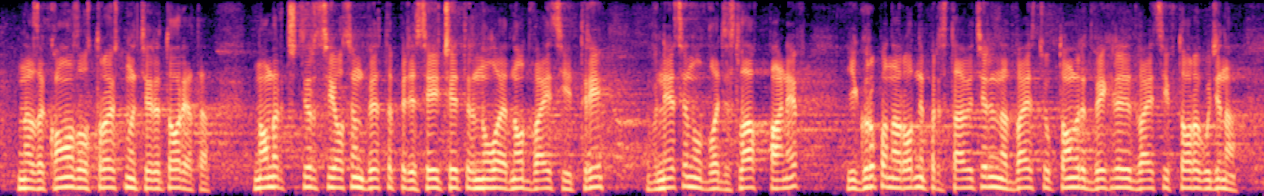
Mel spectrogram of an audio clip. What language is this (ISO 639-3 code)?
bul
